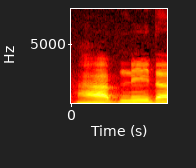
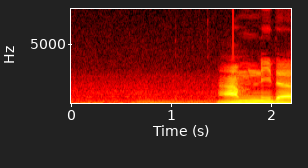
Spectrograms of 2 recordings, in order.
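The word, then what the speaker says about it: 합니다: यसको हामीले नर्मली उच्चारण गर्दा हाप्निदा भनेर गर्थ्यौँ हैन, तर यो उच्चारण नभएर के हुन्छ? हाम्निदा हुन्छ।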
